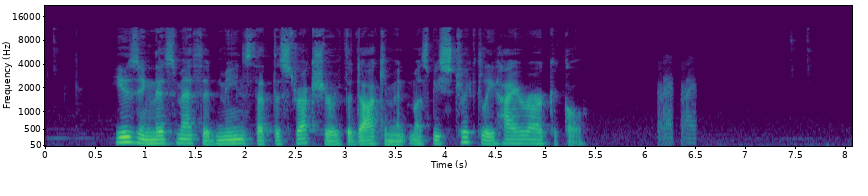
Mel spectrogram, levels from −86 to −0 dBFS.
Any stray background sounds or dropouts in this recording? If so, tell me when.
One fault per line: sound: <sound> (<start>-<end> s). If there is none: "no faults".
sound: laugh (6.1-6.5 s)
